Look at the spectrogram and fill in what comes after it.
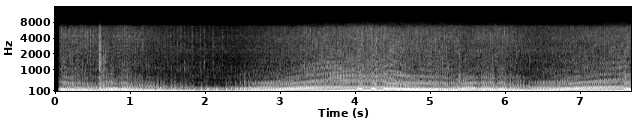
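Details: Harley V-twin revving: several sharp pops crack through the exhaust as the throttle rolls off; exhaust backfire.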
